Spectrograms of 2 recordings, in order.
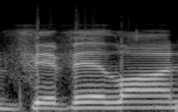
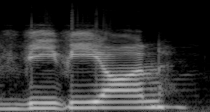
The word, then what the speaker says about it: Vivillon: The fact that Can we give Tiger the negative points anyway for pronouncing it Vivillon instead of Vivion?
